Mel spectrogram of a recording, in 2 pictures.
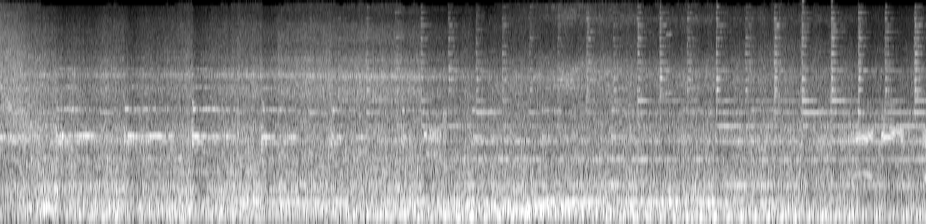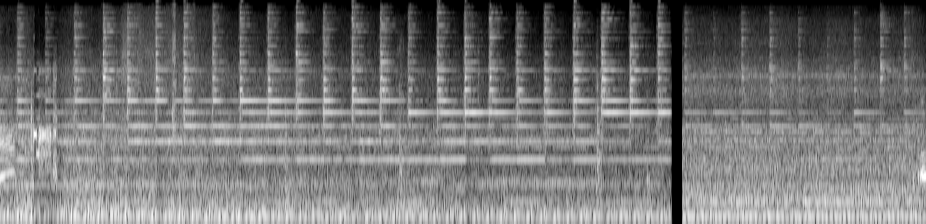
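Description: Amtrak passenger train rolling past close by: diesel locomotive rumble, then the cars' wheels clicking over rail joints in a quick, even rhythm. The sound cuts out for an instant near the end.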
